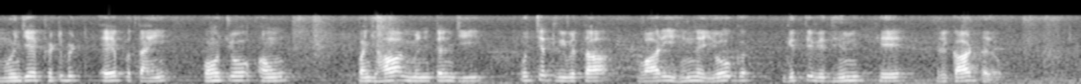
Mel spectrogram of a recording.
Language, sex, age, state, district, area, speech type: Sindhi, male, 60+, Madhya Pradesh, Katni, urban, read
